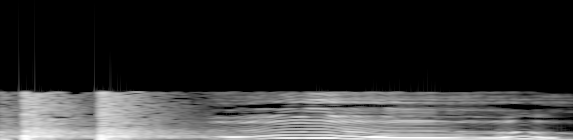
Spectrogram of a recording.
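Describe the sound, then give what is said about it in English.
Two sharp, loud gunshots fired at someone's feet crack in quick succession, followed immediately by a long, wavering vocal cry that rises and falls in pitch. “Shoot feet! Shoot feet! Oh! Your gun at my feet!”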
